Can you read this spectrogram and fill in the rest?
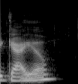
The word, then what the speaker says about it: Gallo: It's spelled G-A-L-L-O, but she's from Ecuador, so we're going to say Gallo.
